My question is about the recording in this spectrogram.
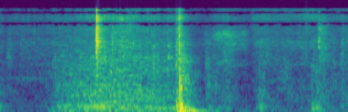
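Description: A house door open onto the outside, outdoor background noise coming in, then the door shutting with a single heavy thump a little over two seconds in.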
